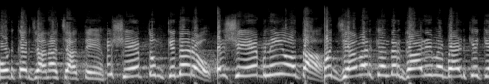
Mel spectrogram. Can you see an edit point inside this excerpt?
yes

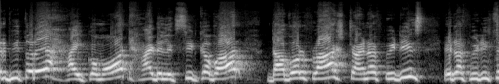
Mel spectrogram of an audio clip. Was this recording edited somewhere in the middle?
no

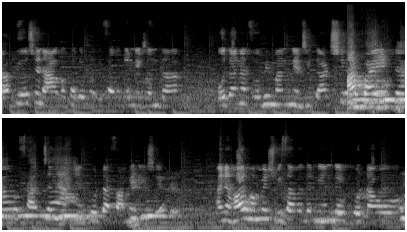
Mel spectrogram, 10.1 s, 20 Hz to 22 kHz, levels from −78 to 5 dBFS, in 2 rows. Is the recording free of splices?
no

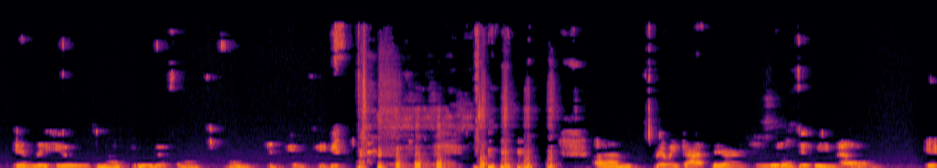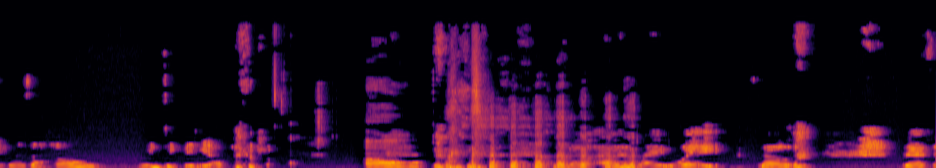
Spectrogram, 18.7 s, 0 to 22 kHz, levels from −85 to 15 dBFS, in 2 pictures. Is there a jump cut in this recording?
yes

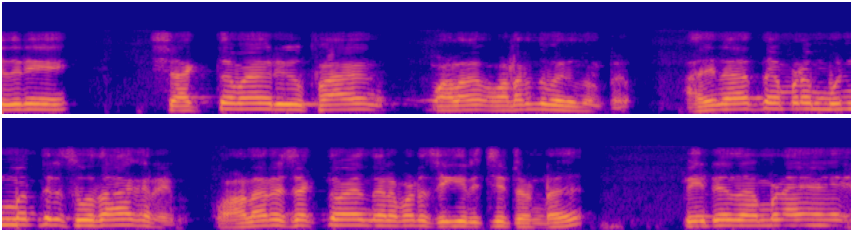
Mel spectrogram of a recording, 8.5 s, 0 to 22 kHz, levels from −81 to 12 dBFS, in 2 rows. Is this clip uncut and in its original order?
yes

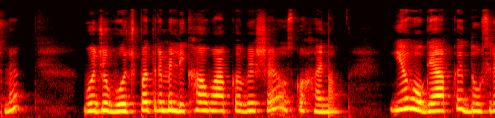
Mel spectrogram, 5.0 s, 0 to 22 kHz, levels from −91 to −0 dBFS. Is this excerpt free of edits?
no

